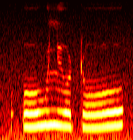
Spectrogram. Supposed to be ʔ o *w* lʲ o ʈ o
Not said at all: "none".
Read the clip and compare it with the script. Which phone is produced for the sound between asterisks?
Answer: w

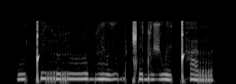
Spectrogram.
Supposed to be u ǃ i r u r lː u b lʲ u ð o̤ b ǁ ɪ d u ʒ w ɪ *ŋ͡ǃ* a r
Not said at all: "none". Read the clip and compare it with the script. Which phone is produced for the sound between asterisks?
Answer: ǃʰ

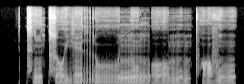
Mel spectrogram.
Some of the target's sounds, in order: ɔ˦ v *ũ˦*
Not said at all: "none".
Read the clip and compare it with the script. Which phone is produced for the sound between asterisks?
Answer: ũ˦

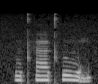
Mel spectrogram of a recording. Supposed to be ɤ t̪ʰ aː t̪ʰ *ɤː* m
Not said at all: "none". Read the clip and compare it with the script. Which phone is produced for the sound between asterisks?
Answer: ɤː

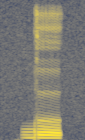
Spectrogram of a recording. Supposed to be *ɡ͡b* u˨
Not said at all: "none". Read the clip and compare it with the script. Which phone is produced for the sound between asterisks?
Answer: ɡ͡b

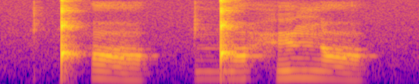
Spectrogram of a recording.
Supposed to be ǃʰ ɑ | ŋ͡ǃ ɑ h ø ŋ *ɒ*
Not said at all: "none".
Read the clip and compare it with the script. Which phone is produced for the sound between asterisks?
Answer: ɑ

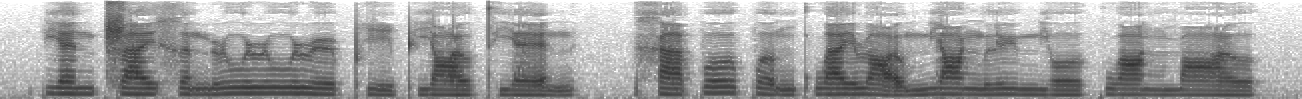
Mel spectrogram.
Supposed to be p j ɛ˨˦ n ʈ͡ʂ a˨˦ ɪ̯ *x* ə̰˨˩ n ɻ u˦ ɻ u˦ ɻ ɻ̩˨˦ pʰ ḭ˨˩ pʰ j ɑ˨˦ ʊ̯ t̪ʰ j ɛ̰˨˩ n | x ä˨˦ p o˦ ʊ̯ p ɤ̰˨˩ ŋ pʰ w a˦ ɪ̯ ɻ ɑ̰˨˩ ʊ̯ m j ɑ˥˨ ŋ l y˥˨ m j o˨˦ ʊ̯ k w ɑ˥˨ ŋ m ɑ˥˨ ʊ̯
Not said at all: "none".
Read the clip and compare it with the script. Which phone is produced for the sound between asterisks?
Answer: x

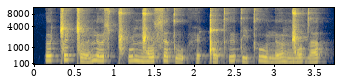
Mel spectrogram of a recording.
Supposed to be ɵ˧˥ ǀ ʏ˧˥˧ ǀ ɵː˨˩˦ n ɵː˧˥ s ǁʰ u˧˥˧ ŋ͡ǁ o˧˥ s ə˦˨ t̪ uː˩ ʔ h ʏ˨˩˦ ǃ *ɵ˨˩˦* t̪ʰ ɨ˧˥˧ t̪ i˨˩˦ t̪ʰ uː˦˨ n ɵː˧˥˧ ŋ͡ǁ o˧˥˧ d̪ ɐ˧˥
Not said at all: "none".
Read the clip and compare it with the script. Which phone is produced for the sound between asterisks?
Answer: ɵ˨˩˦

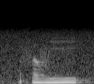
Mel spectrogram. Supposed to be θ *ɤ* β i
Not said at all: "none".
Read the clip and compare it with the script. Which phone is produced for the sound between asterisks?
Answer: ɤ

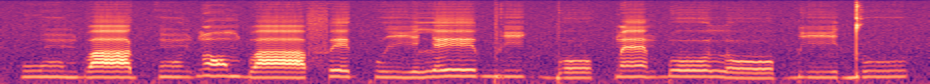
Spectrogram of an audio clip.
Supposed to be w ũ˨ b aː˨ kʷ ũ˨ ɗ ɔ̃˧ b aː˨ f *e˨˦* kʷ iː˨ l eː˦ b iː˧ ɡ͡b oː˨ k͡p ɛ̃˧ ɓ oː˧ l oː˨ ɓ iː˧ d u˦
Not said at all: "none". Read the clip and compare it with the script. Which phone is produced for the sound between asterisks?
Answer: e˧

